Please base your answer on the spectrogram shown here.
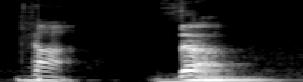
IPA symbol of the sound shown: ð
